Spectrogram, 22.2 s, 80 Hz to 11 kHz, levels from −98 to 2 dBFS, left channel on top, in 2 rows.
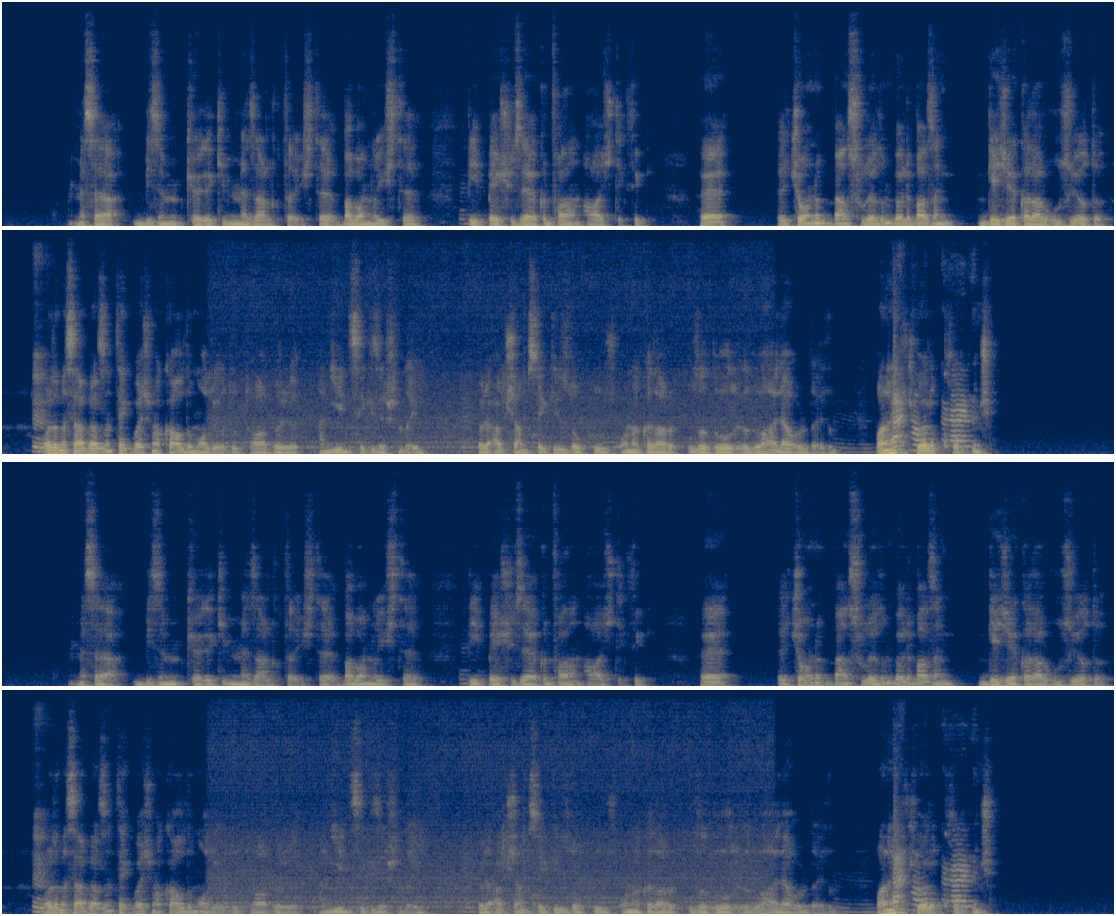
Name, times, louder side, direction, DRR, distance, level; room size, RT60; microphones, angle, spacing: voice 1, 0.7-4.2 4.7-6.4 7.0-7.3 7.8-9.5 9.8-11.0 11.5-15.4 15.9-19.5 19.9-21.0, left 4 dB, 55° left, 0.4 m, -33 dB
sound 1, 13.1-18.9, right 1 dB, 10° right, 0.5 m, -51 dB
voice 2, 15.7-16.0 19.4-21.0, left 2 dB, 35° left, 1.3 m, -40 dB
3.3 x 2.8 x 3.4 m
head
